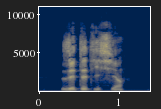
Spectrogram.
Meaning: zetetician
- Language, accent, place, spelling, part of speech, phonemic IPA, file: French, France, Lyon, zététicien, noun, /ze.te.ti.sjɛ̃/, LL-Q150 (fra)-zététicien.wav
